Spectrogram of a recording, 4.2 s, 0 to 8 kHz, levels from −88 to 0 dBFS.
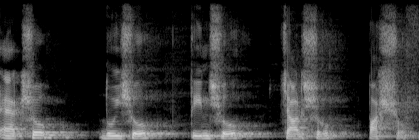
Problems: background sounds at intervals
